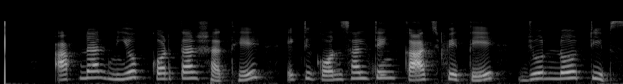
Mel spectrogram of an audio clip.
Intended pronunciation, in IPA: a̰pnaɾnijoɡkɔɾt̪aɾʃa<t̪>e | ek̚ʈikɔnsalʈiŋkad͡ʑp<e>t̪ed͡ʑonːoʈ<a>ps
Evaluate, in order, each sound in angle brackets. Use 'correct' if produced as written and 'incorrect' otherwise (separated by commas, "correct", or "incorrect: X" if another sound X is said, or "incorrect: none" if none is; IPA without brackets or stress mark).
incorrect: t̪ʰ, correct, incorrect: i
